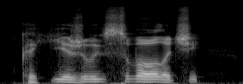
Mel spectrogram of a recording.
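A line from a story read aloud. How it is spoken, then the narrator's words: Whisper from behind. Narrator (Russian): прошептала за моей спиной Таша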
